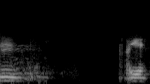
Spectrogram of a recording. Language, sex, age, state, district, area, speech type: Odia, female, 60+, Odisha, Jharsuguda, rural, conversation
